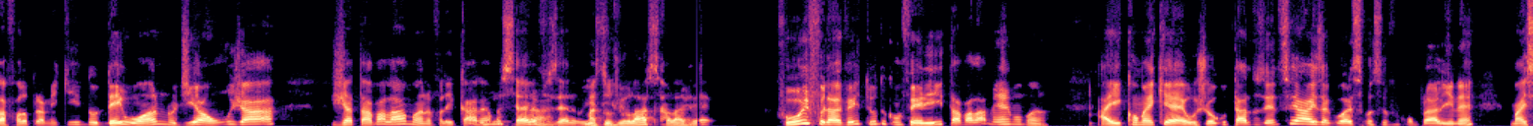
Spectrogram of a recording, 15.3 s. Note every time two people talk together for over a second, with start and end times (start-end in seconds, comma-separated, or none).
4.7-7.0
